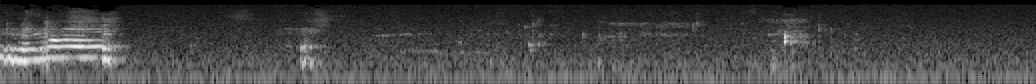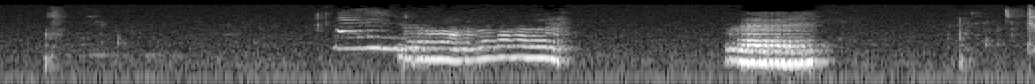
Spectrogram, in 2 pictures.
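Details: Kittens of the cat Seraphina, a litter of four transferred from a Lewis County, WA shelter to Purrfect Pals, being handled at lunchtime: two clear, wavering meows near the end, with faint short squeaks and quiet clicks before them in a small indoor room.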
